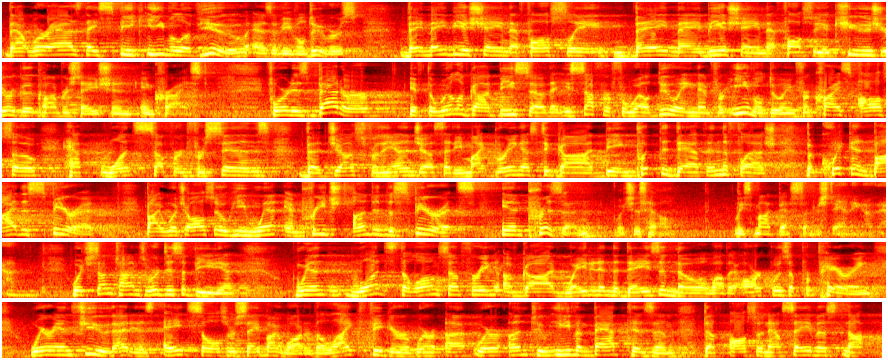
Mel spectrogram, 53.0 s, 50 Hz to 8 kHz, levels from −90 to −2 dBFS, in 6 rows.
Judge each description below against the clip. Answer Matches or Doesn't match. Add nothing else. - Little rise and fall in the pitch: Doesn't match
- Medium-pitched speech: Matches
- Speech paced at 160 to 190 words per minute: Matches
